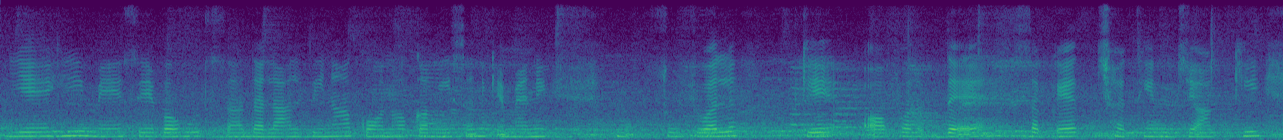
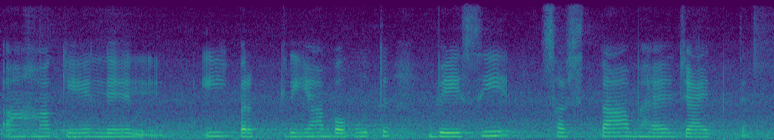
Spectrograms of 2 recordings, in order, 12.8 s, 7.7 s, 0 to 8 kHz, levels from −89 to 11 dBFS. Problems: background sounds at intervals, background conversations at intervals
